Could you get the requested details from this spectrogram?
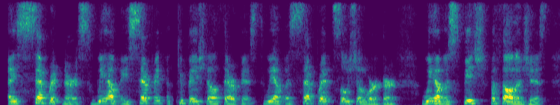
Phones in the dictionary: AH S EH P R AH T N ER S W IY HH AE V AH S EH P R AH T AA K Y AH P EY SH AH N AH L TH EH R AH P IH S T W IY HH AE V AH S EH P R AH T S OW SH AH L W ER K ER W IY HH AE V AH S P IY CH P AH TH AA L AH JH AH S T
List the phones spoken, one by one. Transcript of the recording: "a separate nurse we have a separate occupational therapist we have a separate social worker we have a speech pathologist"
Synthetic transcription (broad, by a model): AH S EH P R AH T N ER S W IY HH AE V AH S EH P R AH T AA K Y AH P EY SH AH N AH L TH EH R AH P IH S T W IY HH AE V AH S EH P R AH T S OW SH AH L W ER K ER W IY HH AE V AH S P IY CH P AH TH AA L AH JH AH S T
